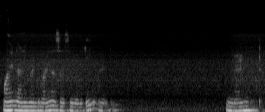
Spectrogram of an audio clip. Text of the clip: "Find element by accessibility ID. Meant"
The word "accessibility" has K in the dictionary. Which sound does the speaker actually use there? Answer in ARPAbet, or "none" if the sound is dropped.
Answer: none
